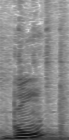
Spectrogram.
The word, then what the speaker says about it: bon: A única diferença é do masculino para o feminino que a gente muda a pronúncia. Bon, bonne.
